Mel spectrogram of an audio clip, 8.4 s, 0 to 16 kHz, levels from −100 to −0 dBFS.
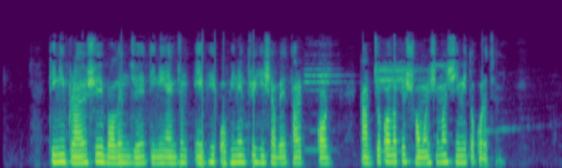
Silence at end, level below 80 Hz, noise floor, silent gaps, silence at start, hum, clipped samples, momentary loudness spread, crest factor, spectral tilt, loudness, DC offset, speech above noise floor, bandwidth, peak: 0.9 s; -50 dBFS; -71 dBFS; none; 0.75 s; none; under 0.1%; 7 LU; 18 dB; -7 dB/octave; -20 LUFS; under 0.1%; 51 dB; 7.2 kHz; -2 dBFS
